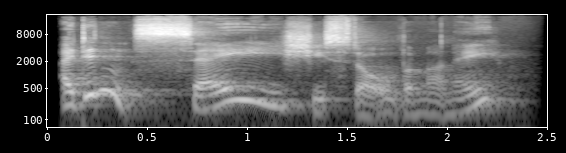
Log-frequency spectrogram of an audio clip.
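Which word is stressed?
say. The stress falls on the word say. It was expressed another way, not said. "Maybe I wrote it instead"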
